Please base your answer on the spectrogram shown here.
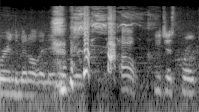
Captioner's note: laughs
